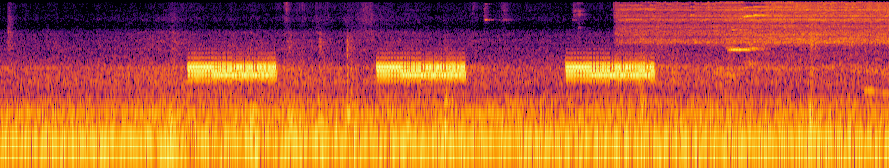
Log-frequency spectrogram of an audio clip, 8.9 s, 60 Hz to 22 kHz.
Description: Emergency Alert System (SAME) tones (header bursts), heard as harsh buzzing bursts, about 520.83 baud, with the noise inside a bus.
